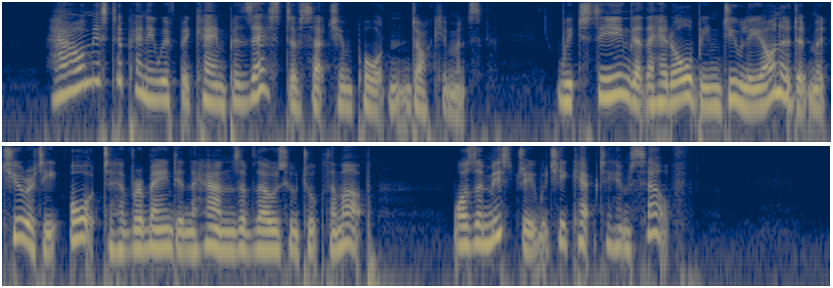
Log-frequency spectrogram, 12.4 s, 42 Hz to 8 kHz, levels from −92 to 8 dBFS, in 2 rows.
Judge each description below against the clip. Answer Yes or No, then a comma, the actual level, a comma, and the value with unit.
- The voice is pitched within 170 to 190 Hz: Yes, medium, 185 Hz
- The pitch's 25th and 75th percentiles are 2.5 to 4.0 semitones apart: No, wide, 5.6 semitones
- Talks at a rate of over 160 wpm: Yes, average, 190 wpm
